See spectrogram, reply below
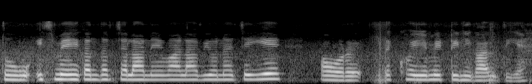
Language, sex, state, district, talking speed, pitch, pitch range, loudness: Hindi, female, Haryana, Charkhi Dadri, 170 wpm, 220 Hz, 210-225 Hz, -16 LUFS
